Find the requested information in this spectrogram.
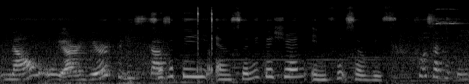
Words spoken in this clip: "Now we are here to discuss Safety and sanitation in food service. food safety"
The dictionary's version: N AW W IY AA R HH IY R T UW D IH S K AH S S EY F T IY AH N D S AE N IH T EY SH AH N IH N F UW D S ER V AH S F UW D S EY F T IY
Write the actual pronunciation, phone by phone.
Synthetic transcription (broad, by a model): N AW W IY AA R HH IY R T UW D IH S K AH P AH T IY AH N S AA N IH T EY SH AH N IH N F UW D S ER V AH S F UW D S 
